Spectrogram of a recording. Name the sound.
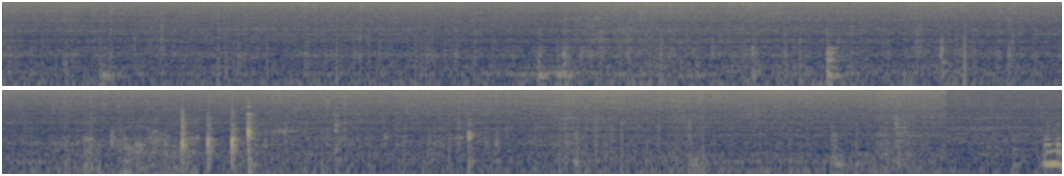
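pancetta sizzling as it renders in a pan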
